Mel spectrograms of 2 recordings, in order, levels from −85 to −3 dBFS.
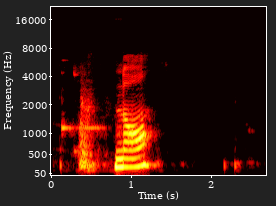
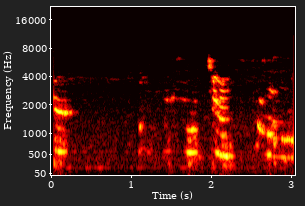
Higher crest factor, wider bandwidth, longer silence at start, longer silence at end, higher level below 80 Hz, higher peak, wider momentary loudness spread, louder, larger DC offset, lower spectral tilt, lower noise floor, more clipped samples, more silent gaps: about the same, 18 dB vs 18 dB; about the same, 7 kHz vs 6.8 kHz; about the same, 0.15 s vs 0.05 s; first, 1.35 s vs 0 s; first, -72 dBFS vs -82 dBFS; about the same, -8 dBFS vs -10 dBFS; about the same, 18 LU vs 20 LU; first, -21 LUFS vs -26 LUFS; neither; first, -8.5 dB/octave vs -0.5 dB/octave; first, -74 dBFS vs -63 dBFS; neither; neither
